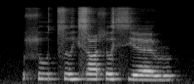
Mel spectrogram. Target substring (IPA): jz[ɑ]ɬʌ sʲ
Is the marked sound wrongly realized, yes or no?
no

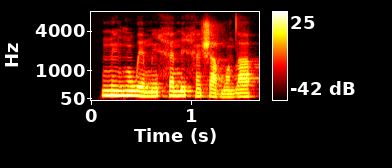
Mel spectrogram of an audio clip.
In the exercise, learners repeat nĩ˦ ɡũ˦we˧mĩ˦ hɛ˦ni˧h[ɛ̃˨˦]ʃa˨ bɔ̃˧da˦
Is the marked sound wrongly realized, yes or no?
yes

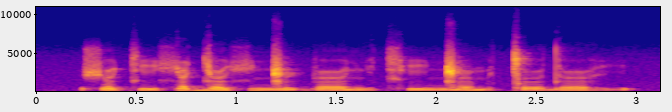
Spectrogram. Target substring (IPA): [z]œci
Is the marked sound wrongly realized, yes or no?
yes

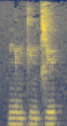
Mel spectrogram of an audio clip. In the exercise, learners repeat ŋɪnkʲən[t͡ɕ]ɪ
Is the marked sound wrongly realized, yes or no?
no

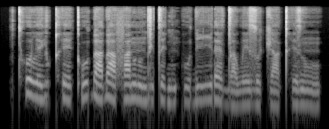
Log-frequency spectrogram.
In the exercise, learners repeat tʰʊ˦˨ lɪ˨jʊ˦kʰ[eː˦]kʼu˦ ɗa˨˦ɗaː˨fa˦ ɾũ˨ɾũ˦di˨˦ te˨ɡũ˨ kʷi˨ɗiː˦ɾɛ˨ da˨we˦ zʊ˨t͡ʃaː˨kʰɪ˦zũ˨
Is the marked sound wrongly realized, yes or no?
yes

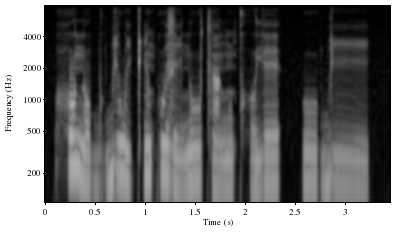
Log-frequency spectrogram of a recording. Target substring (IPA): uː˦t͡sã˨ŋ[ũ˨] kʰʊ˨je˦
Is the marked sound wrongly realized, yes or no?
no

